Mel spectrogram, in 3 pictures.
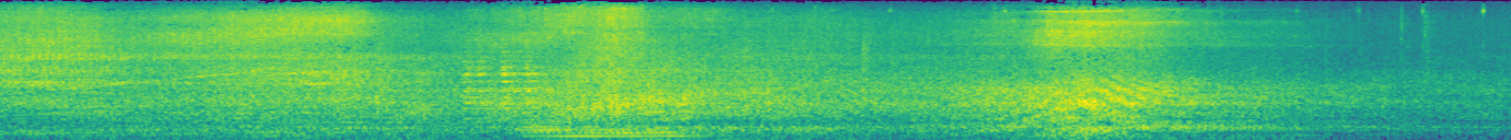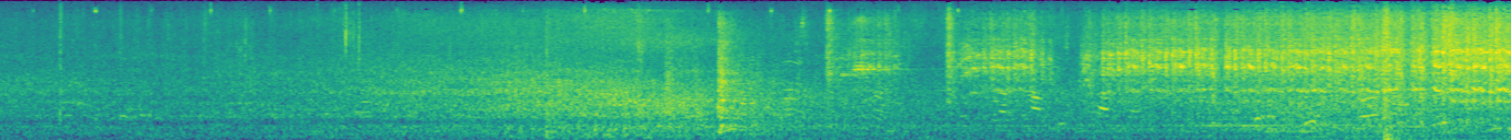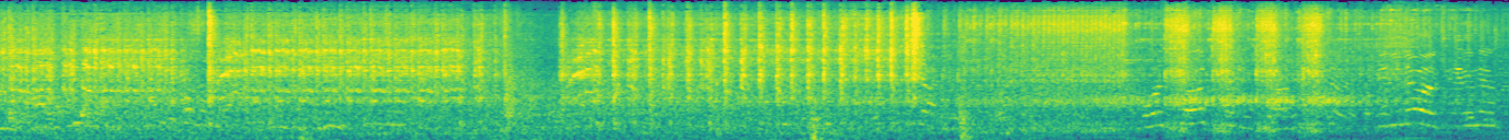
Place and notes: Fullmoon Nachtspaziergang Part II
Fullmoon on Istanbul, walking uphill through Fulya.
